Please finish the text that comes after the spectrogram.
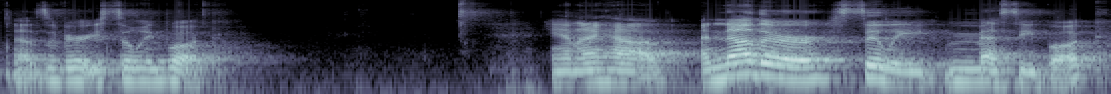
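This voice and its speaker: A woman's voice: on the low side, measured pace, vocal fry, echoey room. A woman hosting a children's storytime, reading a picture book aloud in a playful, rhythmic, emphatic way. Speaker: children's library storytime host.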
